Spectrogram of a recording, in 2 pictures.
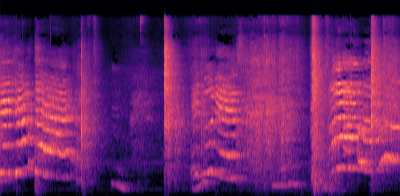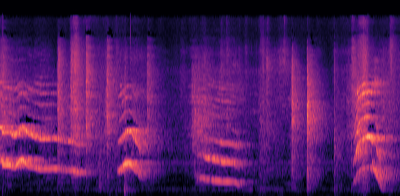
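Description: A child's voice calling out in drawn-out, sing-song stretches that slide up and down in pitch, with short pauses between, and a few sharp knocks mixed in.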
